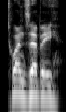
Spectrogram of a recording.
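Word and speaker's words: Tuanzebe: But that was the best chance, and Twanzebe, there you go. Thank you, Guy Mowbray, for the pronunciation guide.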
